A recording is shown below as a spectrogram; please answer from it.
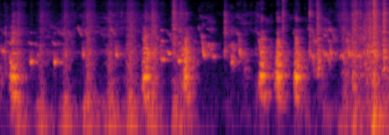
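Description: A young rooster chick nicknamed Kobra peeps and clucks in quick, busy bursts, close by, with other birdlike chatter mixed in and no talk.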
